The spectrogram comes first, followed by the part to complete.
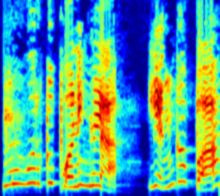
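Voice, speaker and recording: A woman's voice: very high-pitched, lively intonation, moderate pace, a bit bright. A woman voicing a mistreated, grieving young bride in a cartoon drama, crying and pleading. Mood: tearful. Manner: tearful and pleading.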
